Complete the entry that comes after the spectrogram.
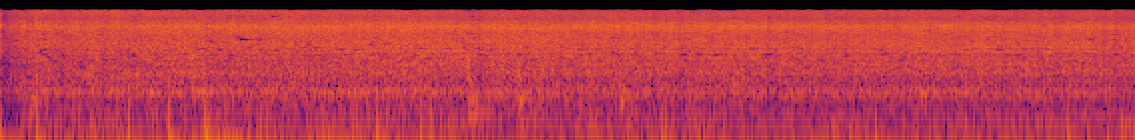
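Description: Boiled chicken pieces, parboiled macaroni and sliced onions sizzling in hot oil in a frying pan as they are sautéed, a steady hiss.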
